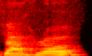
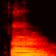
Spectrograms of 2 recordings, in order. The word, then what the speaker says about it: Zahra: I'm you know my my name is Zahra in the the original pronunciation but well in Spain we do not pronounce Zed and H so it will be Sarah you pronounce it quite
